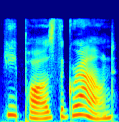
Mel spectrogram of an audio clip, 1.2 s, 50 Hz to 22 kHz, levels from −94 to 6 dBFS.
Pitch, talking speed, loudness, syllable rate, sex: 225 Hz, 200 wpm, -15 LUFS, 3.7 syllables/s, female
